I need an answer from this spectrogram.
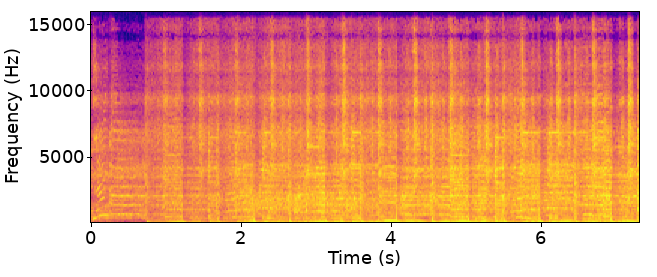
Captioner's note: electronic dance music; audience applauding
